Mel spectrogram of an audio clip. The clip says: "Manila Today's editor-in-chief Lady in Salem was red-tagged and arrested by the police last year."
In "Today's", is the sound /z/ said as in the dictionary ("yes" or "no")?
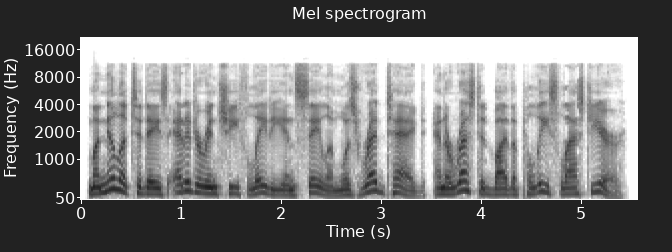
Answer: yes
